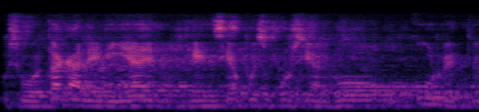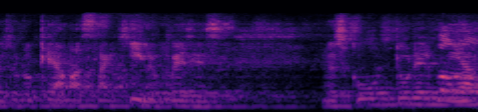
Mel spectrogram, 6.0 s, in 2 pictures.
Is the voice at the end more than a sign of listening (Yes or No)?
No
